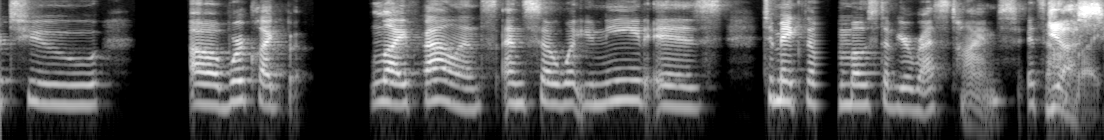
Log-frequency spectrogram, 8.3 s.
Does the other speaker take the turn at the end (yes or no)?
yes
